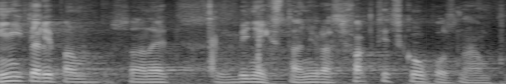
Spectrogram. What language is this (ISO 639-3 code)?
ces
